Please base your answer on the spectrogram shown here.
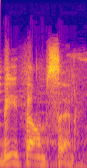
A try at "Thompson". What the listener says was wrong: Thompson. It's like the H is silent. Thompson.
